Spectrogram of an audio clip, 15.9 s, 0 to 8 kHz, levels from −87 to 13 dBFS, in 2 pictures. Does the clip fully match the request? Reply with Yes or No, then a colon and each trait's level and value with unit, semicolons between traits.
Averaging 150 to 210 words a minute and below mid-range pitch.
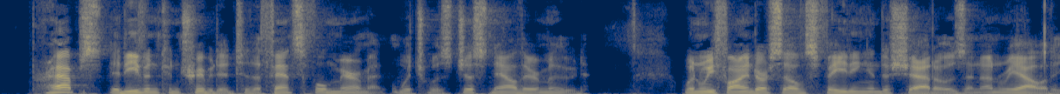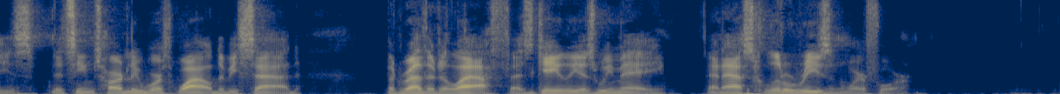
Yes: average, 170 wpm; low, 115 Hz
